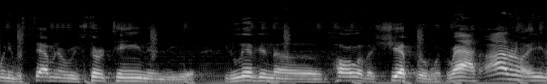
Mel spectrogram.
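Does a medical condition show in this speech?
No.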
